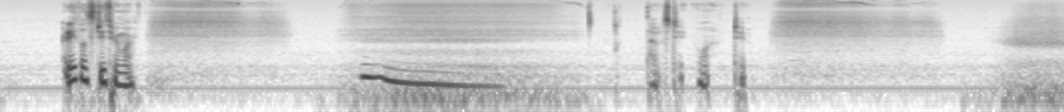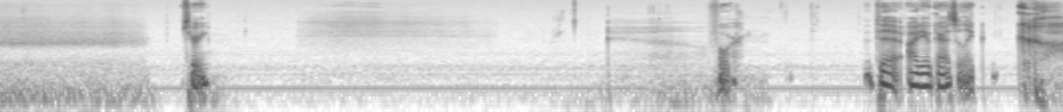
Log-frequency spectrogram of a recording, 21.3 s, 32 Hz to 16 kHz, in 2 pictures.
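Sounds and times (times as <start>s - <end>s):
low steady hum: 0.0s - 21.2s
speech: 0.6s - 1.8s, 3.6s - 4.3s, 6.6s - 7.5s, 12.5s - 12.8s, 19.4s - 20.6s
slow deep breaths in and out: 1.5s - 5.9s, 7.7s - 12.2s, 13.6s - 15.7s, 16.6s - 17.7s.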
